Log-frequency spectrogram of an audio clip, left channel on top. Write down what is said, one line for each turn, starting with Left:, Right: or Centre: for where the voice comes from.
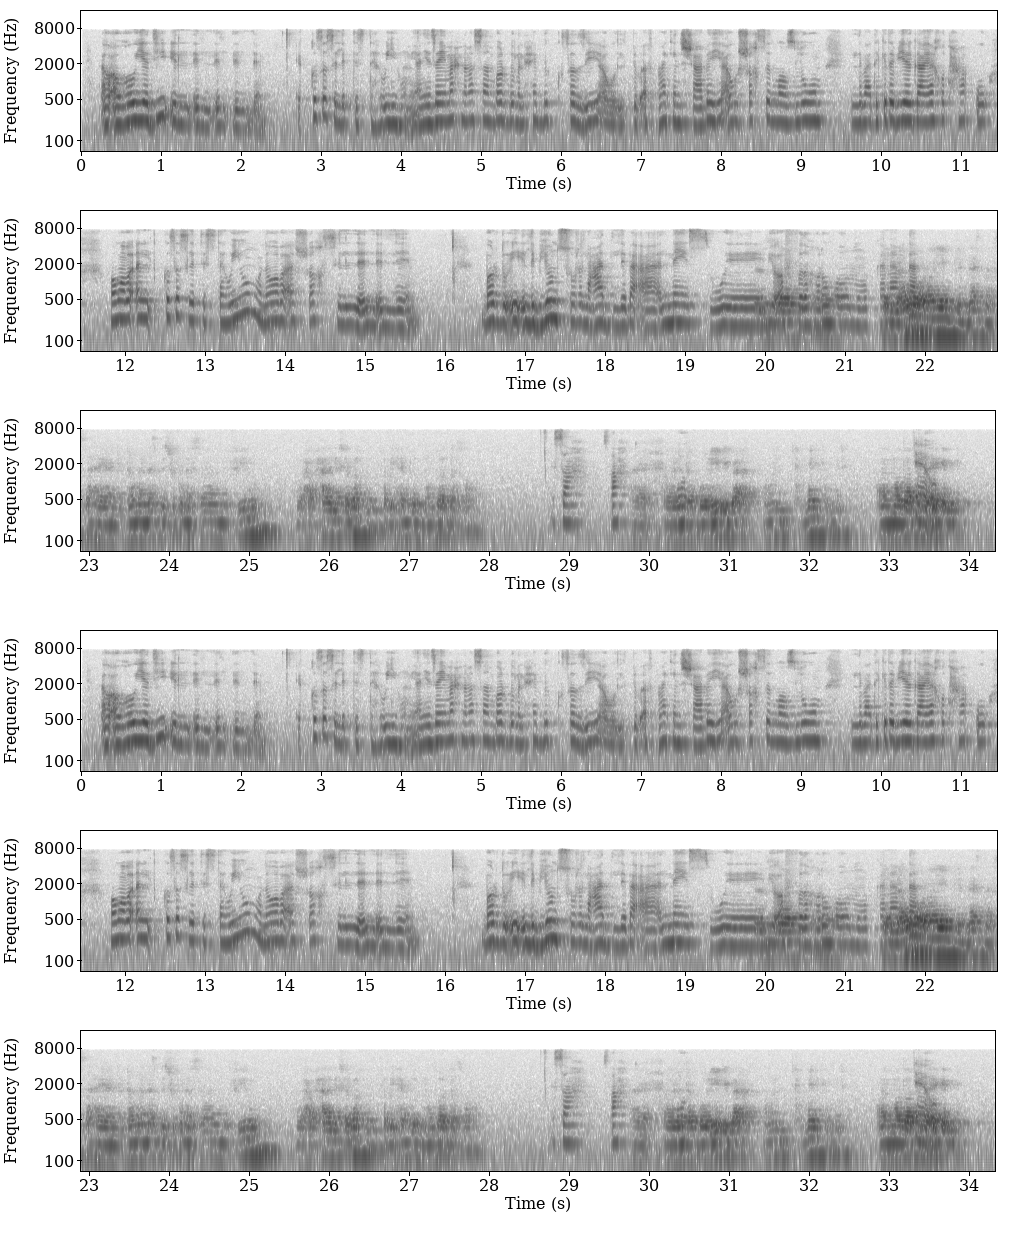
Left: او أو هي دي ال ال ال ال القصص اللي بتستهويهم يعني زي ما احنا مثلا برضو بنحب القصص دي او اللي بتبقى في اماكن الشعبية او الشخص المظلوم اللي بعد كده بيرجع ياخد حقه هما بقى القصص اللي بتستهويهم واللي هو بقى الشخص اللي, برضو ايه اللي بينصر العدل بقى الناس وبيقف
Right: بالظبط
Left: في ظهرهم
Right: اه
Left: والكلام
Right: اللي هو
Left: ده
Right: قريب للناس نفسها يعني اللي هم الناس بتشوفوا نفسهم فيهم و- أو حاجة شبههم فبيحبوا الموضوع ده صح؟
Left: صح صح
Right: آه. آه.
Left: و...
Right: طب قولي لي بقى مم. كملي كملي آه، الموضوع ابتدى
Left: آه،
Right: يعجبني
Left: و...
